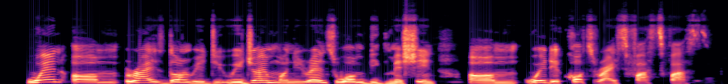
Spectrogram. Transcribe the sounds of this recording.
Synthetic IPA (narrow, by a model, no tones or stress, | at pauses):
wɛ̃nɔmɹaɪsdɔ̃nɹɛdiwid͡ʒɔ̃ɪ̃nmɔniɹɛ̃ntwɔ̃nbiɡmɛʃĩnmwedekʰɔtɹaɪsfastfast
